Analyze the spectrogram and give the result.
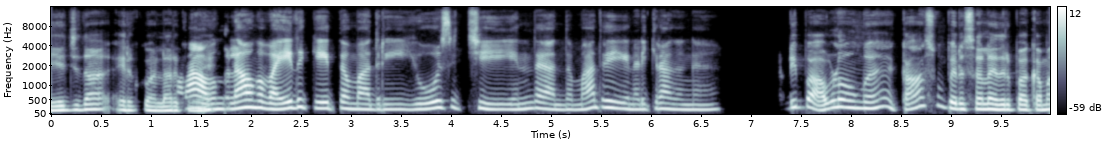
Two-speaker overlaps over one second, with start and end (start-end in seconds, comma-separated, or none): none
